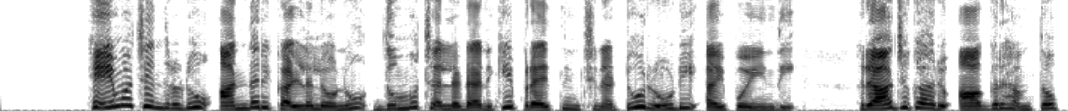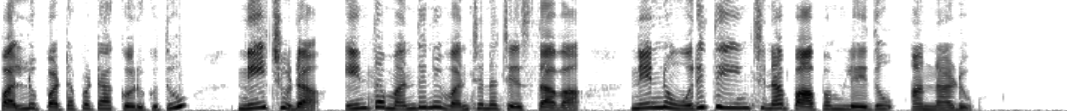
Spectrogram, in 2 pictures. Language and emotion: Telugu, neutral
